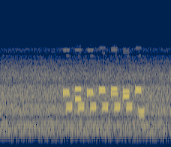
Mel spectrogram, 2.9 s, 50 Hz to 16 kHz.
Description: Multi-frequency trunk signalling (R2, with the far end's replies), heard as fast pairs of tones, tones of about 100 ms, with phone line noise. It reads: 6760950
